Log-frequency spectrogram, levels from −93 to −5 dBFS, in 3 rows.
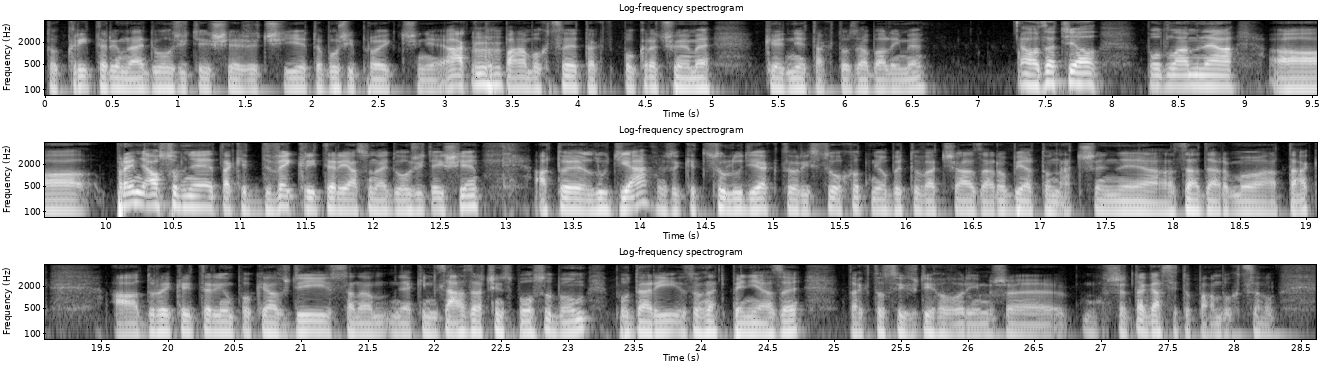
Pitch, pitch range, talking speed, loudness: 105 Hz, 95-115 Hz, 175 wpm, -21 LUFS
